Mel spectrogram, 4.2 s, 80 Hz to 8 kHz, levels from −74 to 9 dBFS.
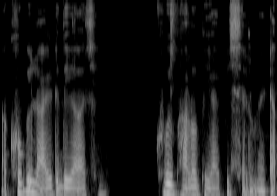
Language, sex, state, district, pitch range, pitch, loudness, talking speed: Bengali, male, West Bengal, Jhargram, 110-155 Hz, 125 Hz, -24 LUFS, 160 wpm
